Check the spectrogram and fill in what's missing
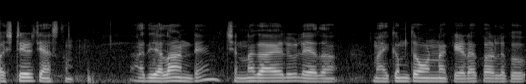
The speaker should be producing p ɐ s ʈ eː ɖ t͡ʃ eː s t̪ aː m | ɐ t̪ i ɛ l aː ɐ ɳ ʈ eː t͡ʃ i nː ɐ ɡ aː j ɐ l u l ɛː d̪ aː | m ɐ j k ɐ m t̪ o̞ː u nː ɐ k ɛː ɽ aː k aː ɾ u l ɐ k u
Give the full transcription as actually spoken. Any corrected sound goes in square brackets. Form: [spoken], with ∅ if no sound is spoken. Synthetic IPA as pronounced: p ɐ s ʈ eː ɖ t͡ʃ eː s t̪ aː m | ɐ [d̪] i ɛ l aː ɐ ɳ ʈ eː t͡ʃ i nː ɐ ɡ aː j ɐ l u l ɛː d̪ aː | m ɐ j k ɐ m t̪ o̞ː u nː ɐ k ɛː ɽ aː k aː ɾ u l ɐ k u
